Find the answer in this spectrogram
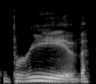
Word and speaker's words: breathe: then when an E is added, now it's a verb, breathe.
